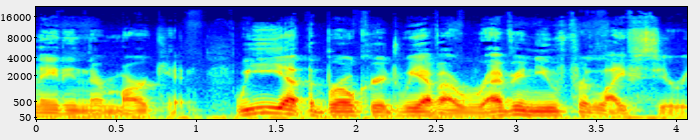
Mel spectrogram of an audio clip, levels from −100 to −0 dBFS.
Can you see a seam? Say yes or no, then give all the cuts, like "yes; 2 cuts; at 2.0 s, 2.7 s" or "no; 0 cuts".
yes; 1 cut; at 1.2 s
